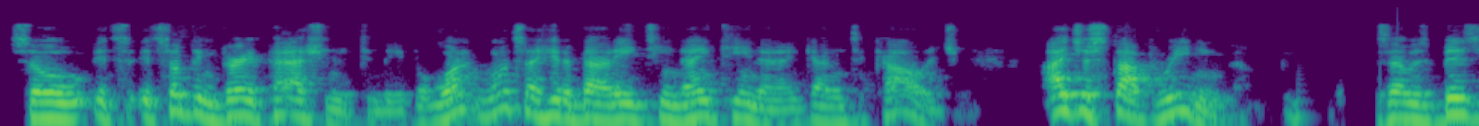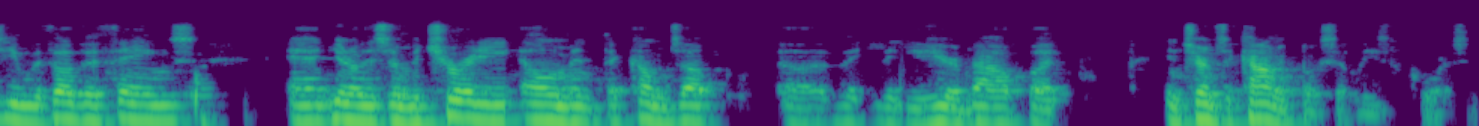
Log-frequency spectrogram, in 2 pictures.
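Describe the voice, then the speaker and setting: A man in his forties from the Bronx, a native Spanish speaker, speaking earnestly and haltingly as a guest in a conversational interview. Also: mid-range voice, darkish tone, slightly rough, lo-fi sound. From the Bronx, New York, United States. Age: 40s. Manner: earnest, halting, frequent pauses mid-phrase. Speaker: guest, comic book creator.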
